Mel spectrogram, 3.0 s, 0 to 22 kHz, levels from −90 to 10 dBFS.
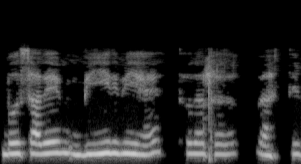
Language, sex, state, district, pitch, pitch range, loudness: Hindi, female, Bihar, Kishanganj, 250 Hz, 245-260 Hz, -20 LUFS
